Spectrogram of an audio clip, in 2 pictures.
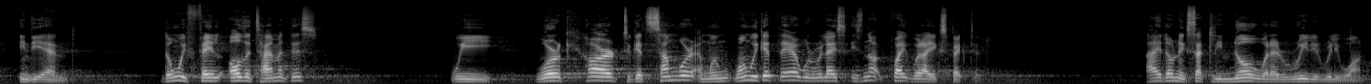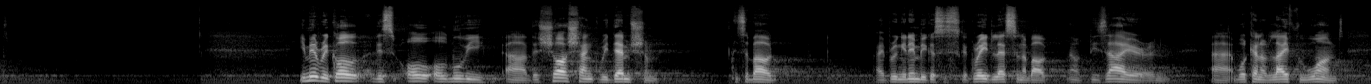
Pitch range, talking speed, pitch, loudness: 120-170 Hz, 160 wpm, 135 Hz, -25 LUFS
